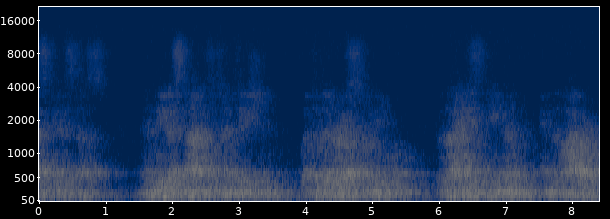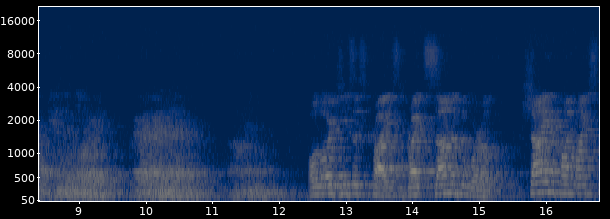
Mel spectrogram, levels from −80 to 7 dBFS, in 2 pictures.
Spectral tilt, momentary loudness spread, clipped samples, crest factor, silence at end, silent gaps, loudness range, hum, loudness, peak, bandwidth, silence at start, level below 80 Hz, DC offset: -5.5 dB/octave; 13 LU; under 0.1%; 18 dB; 0 s; none; 4 LU; none; -44 LUFS; -24 dBFS; 16 kHz; 0 s; -68 dBFS; under 0.1%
